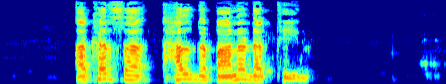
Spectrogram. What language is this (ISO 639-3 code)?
plk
